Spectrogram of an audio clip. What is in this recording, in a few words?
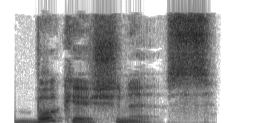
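"bookishness", British English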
